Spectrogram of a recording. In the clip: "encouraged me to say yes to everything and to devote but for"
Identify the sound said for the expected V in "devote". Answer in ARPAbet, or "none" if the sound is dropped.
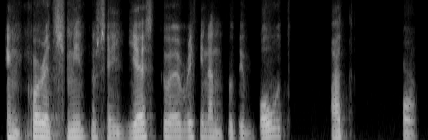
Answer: B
